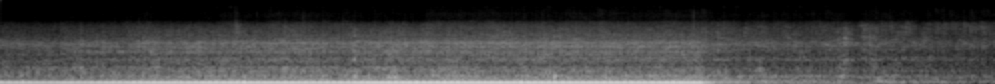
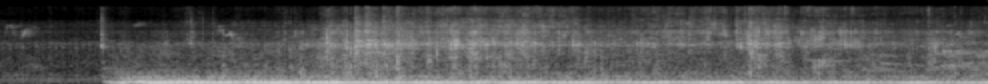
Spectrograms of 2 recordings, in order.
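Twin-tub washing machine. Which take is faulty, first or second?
first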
